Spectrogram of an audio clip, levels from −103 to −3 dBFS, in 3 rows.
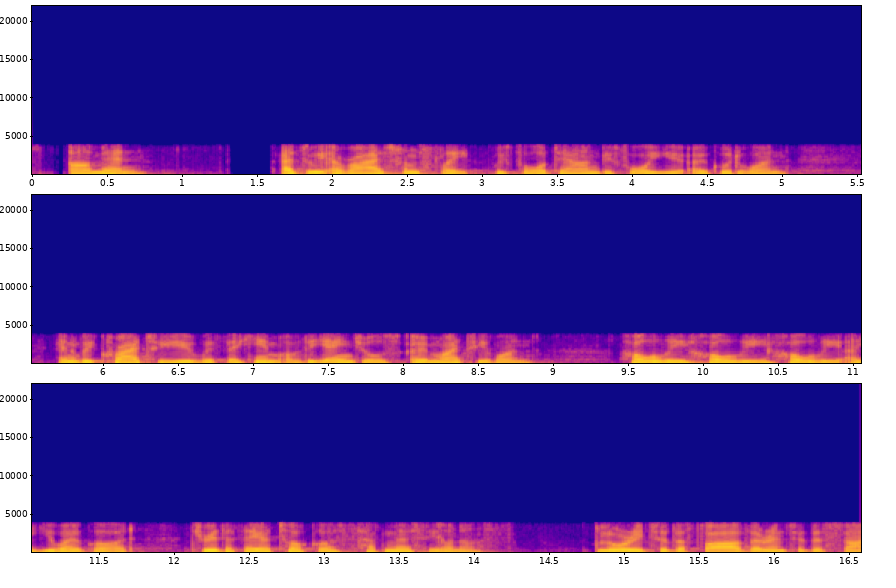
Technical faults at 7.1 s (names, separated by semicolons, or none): iLBC codec; loudspeaker feedback squeal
